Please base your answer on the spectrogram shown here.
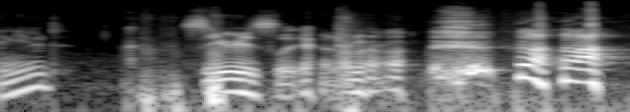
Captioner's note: laughs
